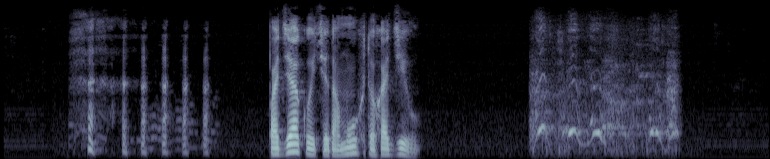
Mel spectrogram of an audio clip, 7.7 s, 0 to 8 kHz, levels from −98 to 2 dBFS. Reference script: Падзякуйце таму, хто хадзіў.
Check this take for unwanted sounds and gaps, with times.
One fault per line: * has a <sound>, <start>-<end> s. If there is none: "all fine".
* has a laugh, 0.7-2.2 s
* has a bark, 5.3-6.8 s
